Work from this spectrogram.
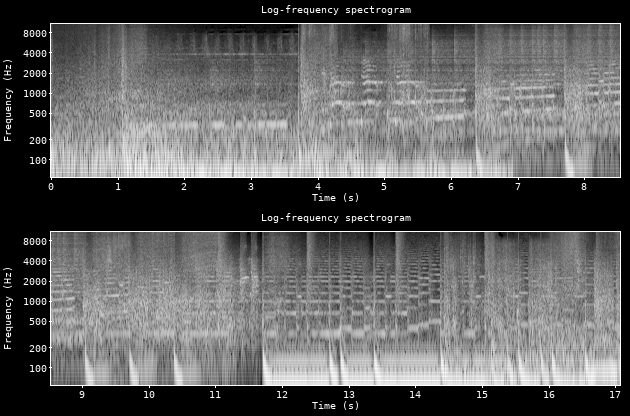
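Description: Military shooting evolutions bring a loud, continuous run of gunfire and booming blasts, with repeated sharp reports over a dense, steady background and no talking.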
